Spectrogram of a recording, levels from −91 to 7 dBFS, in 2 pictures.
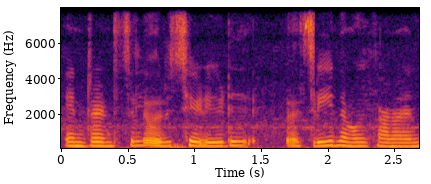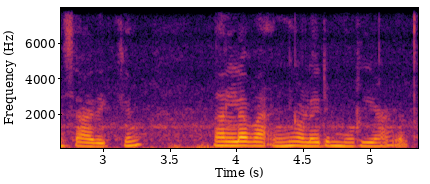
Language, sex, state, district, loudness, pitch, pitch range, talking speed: Malayalam, female, Kerala, Kollam, -16 LUFS, 225 Hz, 215-235 Hz, 110 wpm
